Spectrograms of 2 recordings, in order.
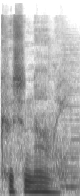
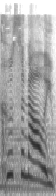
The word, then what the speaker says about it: Kusanali: Lord uh cousin Ollie really bless your lord kusunami I keep saying name wrong what you don't believe us let your lord kusanali was definitely using the Akasha to give her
